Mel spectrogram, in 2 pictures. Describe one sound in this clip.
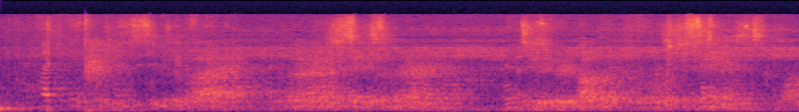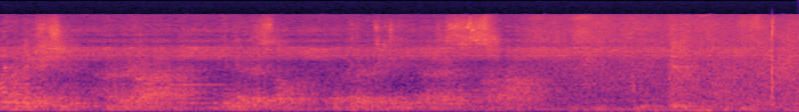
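A group of adults recites together in unison.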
